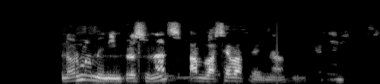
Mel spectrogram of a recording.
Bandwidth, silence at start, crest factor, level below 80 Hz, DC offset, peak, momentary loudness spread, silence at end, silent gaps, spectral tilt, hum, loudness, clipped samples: 7.8 kHz; 0.6 s; 20 dB; -64 dBFS; under 0.1%; 0 dBFS; 19 LU; 0.4 s; none; -1.5 dB/octave; none; -15 LUFS; under 0.1%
